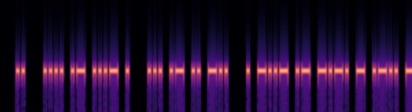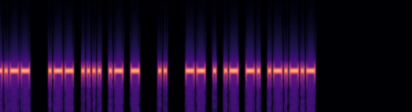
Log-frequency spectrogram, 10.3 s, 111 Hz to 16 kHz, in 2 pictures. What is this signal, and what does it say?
Morse code, heard as a keyed tone, about 36 wpm, 700 Hz. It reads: I HAVE SAID EXACTLY WHAT I MEAN.
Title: Sentences from Top 1000 Words - Review Part 6 - 35wpm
